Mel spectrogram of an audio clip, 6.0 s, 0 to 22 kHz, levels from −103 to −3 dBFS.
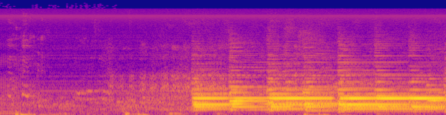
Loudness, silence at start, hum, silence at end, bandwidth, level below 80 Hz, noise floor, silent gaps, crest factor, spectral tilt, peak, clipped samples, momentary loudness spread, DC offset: -14 LUFS; 0.1 s; 60 Hz at -55 dBFS; 0 s; 15.5 kHz; -46 dBFS; -40 dBFS; none; 14 dB; -7 dB/octave; -2 dBFS; under 0.1%; 10 LU; under 0.1%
